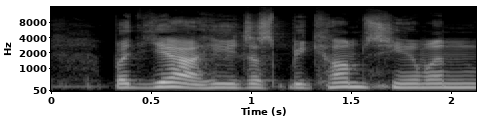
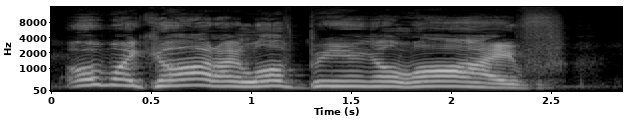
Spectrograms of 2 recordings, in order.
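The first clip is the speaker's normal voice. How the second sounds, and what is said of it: Imitates another person's voice. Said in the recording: “my Nicolas Cage impression”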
